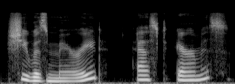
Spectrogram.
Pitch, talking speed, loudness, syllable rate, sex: 195 Hz, 125 wpm, -16 LUFS, 4.8 syllables/s, female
